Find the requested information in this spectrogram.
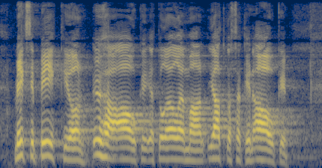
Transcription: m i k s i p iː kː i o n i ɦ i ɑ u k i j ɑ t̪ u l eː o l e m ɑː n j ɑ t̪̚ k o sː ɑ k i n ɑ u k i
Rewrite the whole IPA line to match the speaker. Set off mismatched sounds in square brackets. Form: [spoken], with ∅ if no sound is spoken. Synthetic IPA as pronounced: m i k s i p iː kː i o n [y] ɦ [æ] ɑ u k i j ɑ t̪ u l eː o l e m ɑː n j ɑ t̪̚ k o sː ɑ k i n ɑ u k i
